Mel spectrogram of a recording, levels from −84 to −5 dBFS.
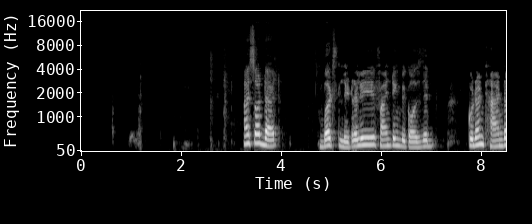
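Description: No dropouts, clicks, distortion or timing irregularities are audible anywhere in the speech.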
